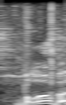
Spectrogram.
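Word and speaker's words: Blubaugh: Bluba, that's how you pronounce it.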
